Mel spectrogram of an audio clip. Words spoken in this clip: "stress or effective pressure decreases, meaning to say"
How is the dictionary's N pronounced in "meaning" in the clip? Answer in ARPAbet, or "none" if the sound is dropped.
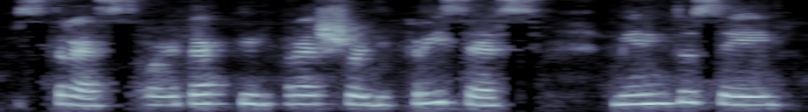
N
